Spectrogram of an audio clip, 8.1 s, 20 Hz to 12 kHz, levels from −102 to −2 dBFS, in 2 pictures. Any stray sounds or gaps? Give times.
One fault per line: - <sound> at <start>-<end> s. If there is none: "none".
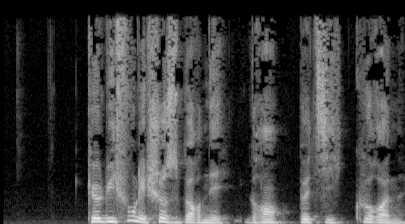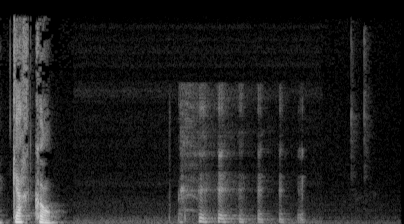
- laugh at 5.7-7.1 s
